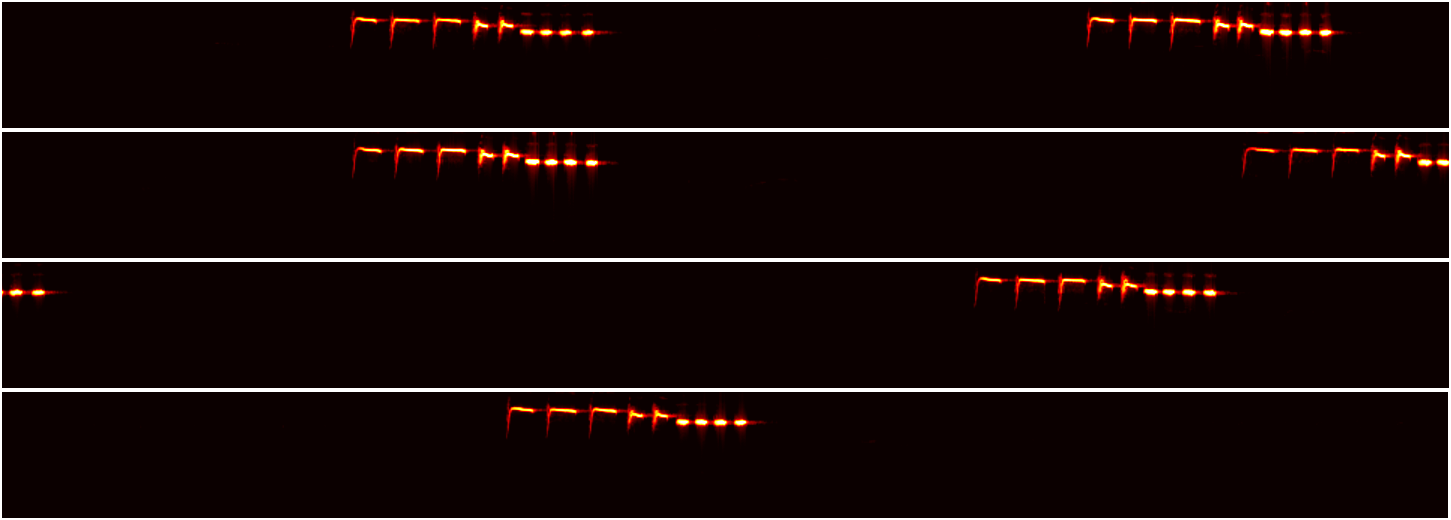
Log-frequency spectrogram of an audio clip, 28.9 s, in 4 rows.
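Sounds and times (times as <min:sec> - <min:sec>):
Eurasian blue tit singing: 0:01.1 - 0:03.0, 0:05.2 - 0:06.8, 0:08.9 - 0:10.3, 0:13.3 - 0:15.8, 0:19.3 - 0:21.2, 0:22.0 - 0:28.9.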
